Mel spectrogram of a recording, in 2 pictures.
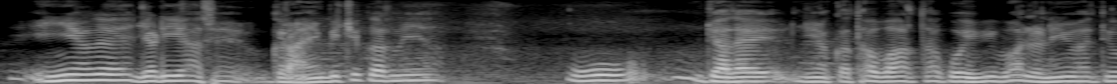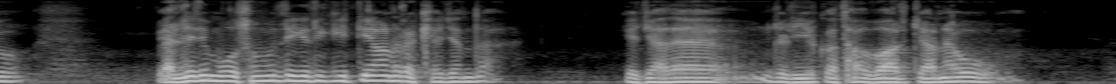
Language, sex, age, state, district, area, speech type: Dogri, male, 60+, Jammu and Kashmir, Samba, rural, spontaneous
